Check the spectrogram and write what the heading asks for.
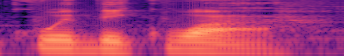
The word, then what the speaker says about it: Québécois: And I'm not pronouncing it wrong because that's the way my grandparents pronounced Quebec. So we are Quebec and I am Québécois.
